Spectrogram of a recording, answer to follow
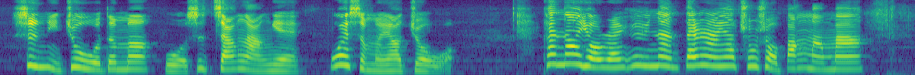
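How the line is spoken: Cheerful, giggling. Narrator (Chinese): 小蝗虫笑嘻嘻地说

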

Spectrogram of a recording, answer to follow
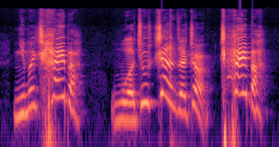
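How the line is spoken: Loud. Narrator (Chinese): 大声说

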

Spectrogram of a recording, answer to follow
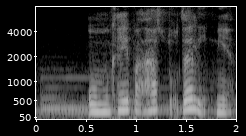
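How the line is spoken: Low voice. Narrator (Chinese): 哈利低声说

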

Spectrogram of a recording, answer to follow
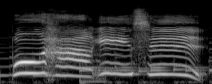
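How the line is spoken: Loud full-throated shout. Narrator (Chinese): 阿奇扯开了喉咙，大声地喊

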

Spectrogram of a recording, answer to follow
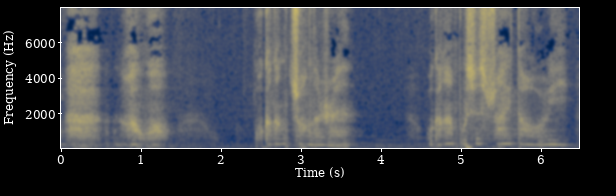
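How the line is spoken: Anxious panicked whisper. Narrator (Chinese): 老赵……他很着急，很慌张……他小小声的说

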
